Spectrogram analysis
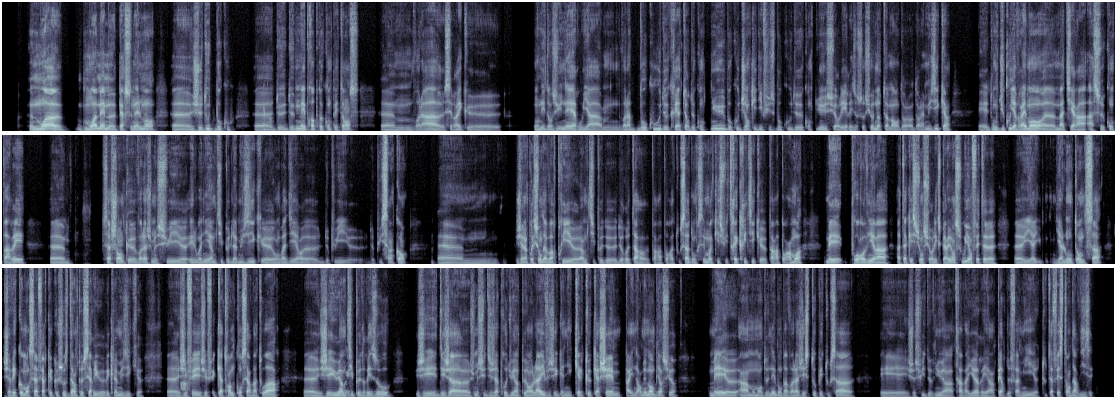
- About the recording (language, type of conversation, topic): French, advice, Comment puis-je concilier les attentes de ma famille avec mes propres aspirations personnelles ?
- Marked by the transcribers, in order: other background noise; stressed: "mes"; tapping; stressed: "cinq ans"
